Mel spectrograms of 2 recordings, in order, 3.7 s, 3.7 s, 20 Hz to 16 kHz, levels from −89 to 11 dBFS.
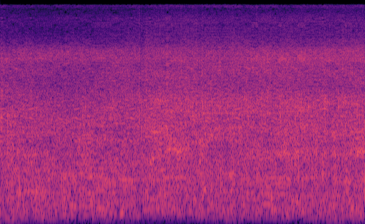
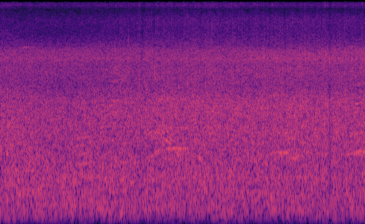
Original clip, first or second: second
